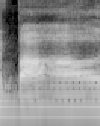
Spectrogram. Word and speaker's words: Baal: I got to stop just so you know baale is the most mispronounced word in the Bible it's actually pronounced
